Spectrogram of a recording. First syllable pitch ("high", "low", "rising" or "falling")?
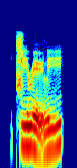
high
